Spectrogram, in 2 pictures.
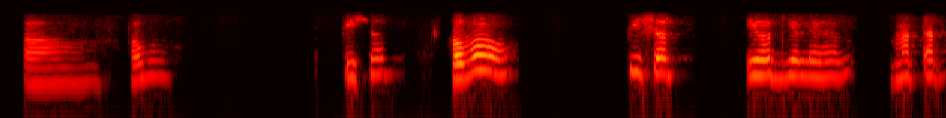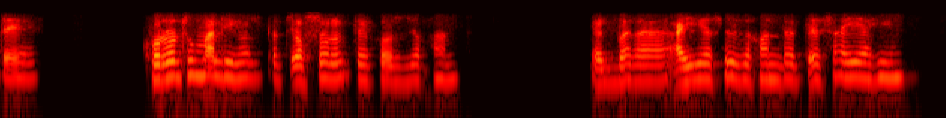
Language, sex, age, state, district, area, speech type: Assamese, female, 60+, Assam, Goalpara, urban, conversation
